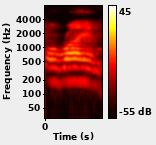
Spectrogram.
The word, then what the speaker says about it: Arion: Tonight is the band banquet, and I get to present the Arion, it's A-R-I-O-N, they saw it, Arion? Yeah, well, they'll have to say Orion. Yeah, Orion, that's it, Orion.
